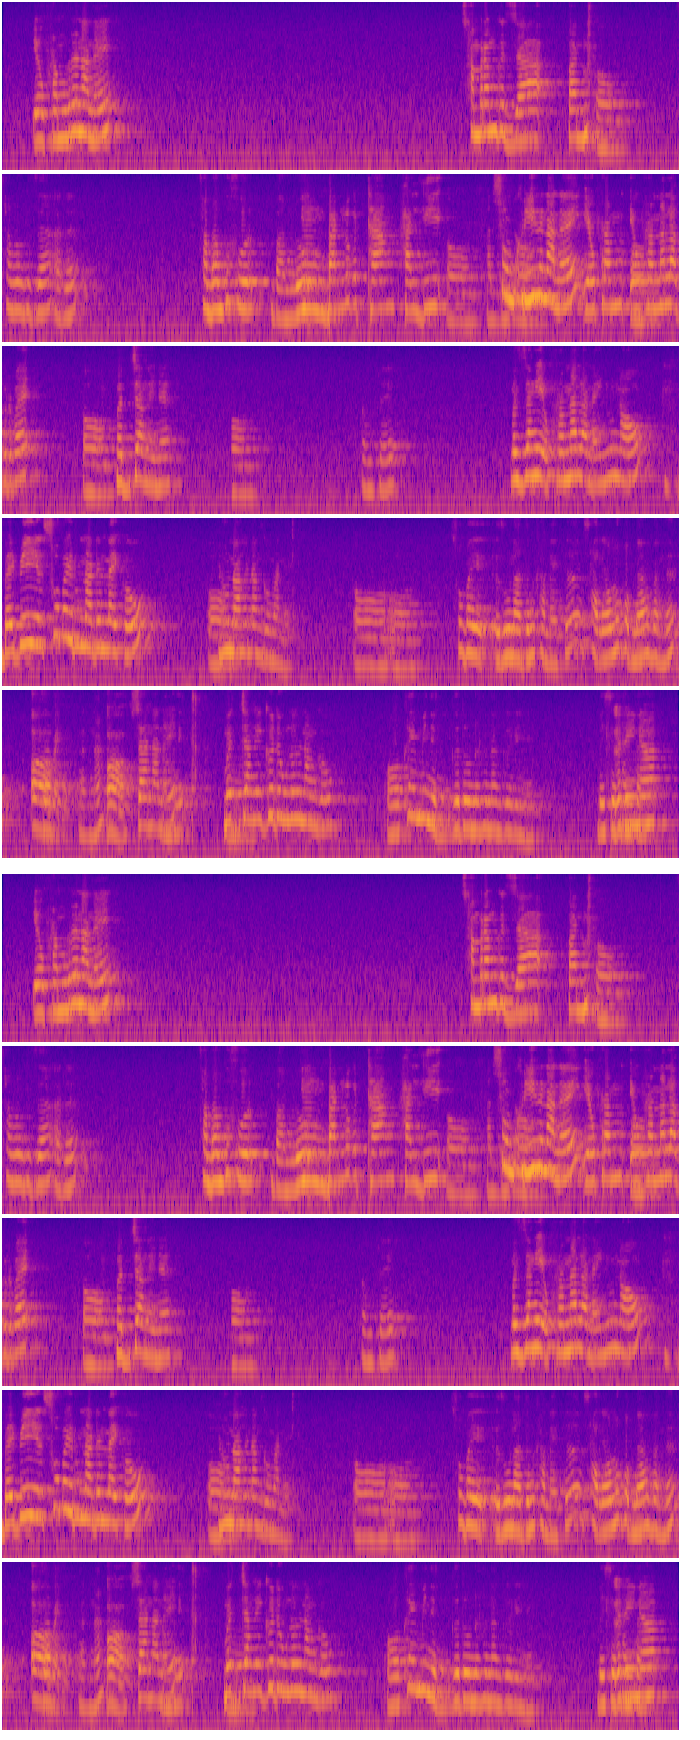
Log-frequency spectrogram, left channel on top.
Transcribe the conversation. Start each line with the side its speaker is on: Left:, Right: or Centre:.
Left: एवफ्रामग्रोनानै सामब्राम गोजा बानलु
Right: औ सामब्राम गोजा आरो। सामब्राम गुफुर बानलु
Left: उम बानलु गोथां हालदि
Right: अ हालदै
Left: संख्रि
Right: अ
Left: होनानै एवफ्राम
Right: अ
Left: एवफ्रामना लाग्रोबाय।
Right: अ
Left: मोजांङैनो
Right: ओमफ्राय‌?
Left: मोजां एवफ्रामना लानायनि उनाव ओमफाय बे सबाय रुना दोननायखौ
Right: अ
Left: लुना होनांगौ माने
Right: अ अ सबाय रुना दोनखानायखौ सारायाव लखबना होबानो
Left: अ
Right: जाबाय आरोना
Left: अ जानानै
Right: ओमफ्राय
Left: मोजाङै
Right: ओ
Left: गोदौनो होनांगौ।
Right: अ खै मिनिट गोदौनो होनांगो ओरैनो बेसे घन्टा
Left: ओरैनो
